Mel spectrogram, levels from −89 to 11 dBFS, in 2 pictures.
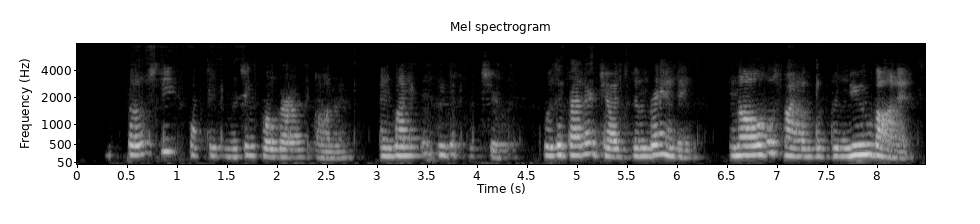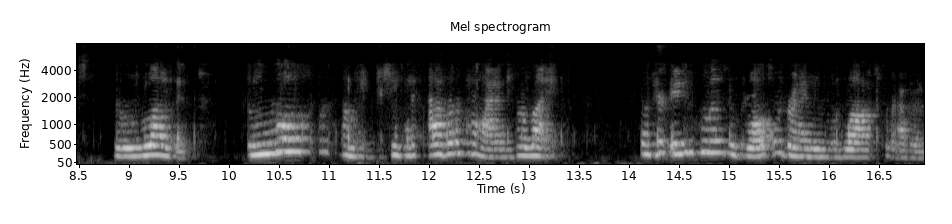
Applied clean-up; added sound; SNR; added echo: neural mask model DeepFilterNet 3.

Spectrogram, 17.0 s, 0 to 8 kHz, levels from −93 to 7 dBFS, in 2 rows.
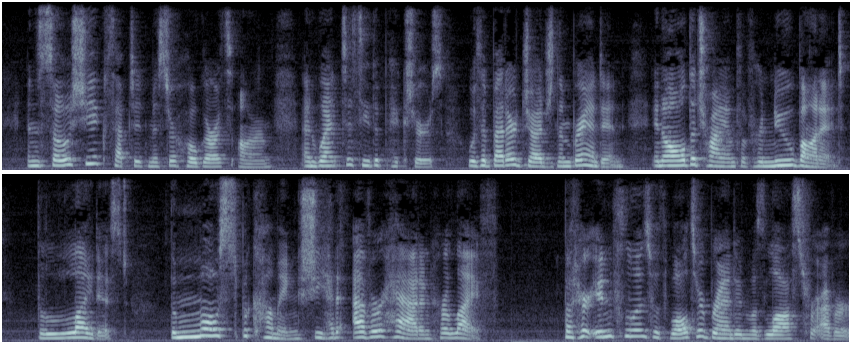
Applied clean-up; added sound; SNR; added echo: none; none; none; none.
